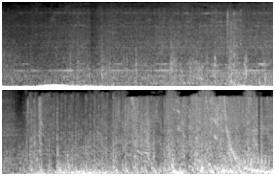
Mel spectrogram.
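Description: Video game gunfire in a live event match, starting faint and sparse, then building after a few seconds into dense, continuous rapid shooting that fills the rest of the stretch.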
